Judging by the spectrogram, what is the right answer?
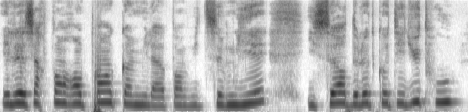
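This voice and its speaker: Woman storyteller, high voice, tale told aloud with pauses and fillers. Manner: lively, hesitant with fillers. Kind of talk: oral tale telling.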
